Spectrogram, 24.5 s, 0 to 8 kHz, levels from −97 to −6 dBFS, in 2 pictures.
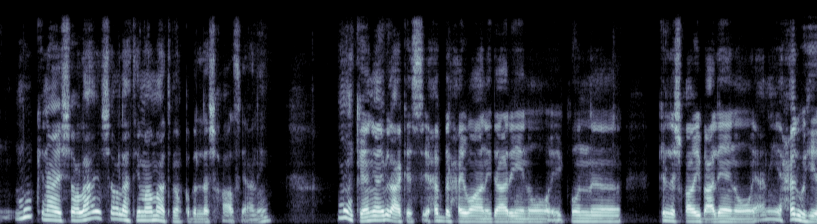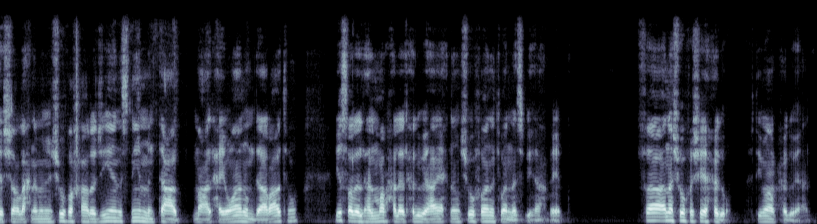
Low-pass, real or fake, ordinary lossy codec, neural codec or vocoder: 7.2 kHz; real; none; none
